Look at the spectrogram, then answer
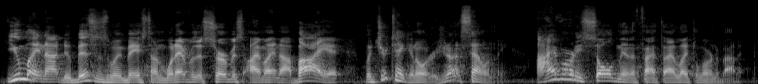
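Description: A middle-aged life insurance salesman guesting on a podcast talks very fast, his fairly low, fairly bright voice swinging widely in pitch. He's casual and persuasive, with a blunt, emphatic style full of slang and profanity.

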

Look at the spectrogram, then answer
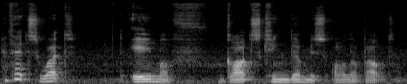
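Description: Low-pitched man, reflective devotional. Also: lively intonation, slight background noise. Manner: measured and reflective, repeats phrases for emphasis. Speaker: preacher giving a podcast devotional.

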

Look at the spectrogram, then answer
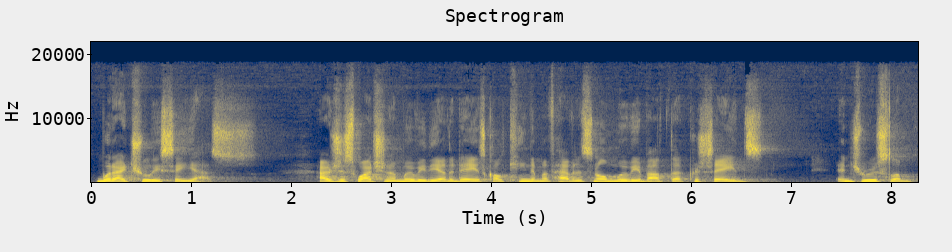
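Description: A man's voice: a little high, steady tone, a little fast, big-room sound. A pastor delivering a sermon to his congregation, earnest and emphatic, often restarting his phrases. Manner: earnest preaching with rising emphasis and frequent restarts.

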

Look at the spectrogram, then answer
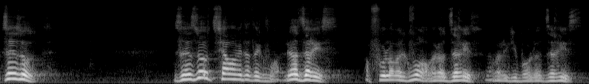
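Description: Very gravelly, husky rabbi teaching. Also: male voice, high-pitched. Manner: lively, acts out both sides of a dialogue with rhetorical questions. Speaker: rabbi and yeshiva head. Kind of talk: Torah lesson to students.

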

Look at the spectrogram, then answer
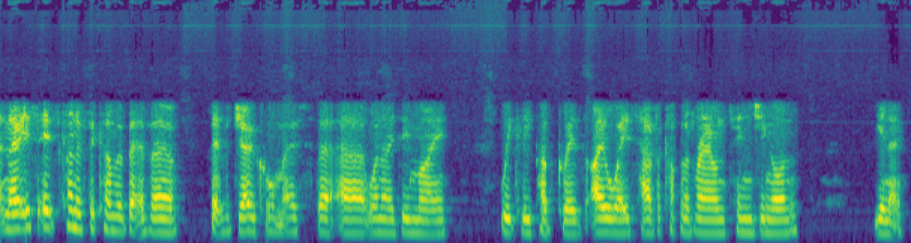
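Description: A woman co-hosting a casual podcast chat, chatty and quick to laugh. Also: deep voice, creaky. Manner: chatty, laughs easily, many fillers. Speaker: podcast co-host. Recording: tinny phone-like line.

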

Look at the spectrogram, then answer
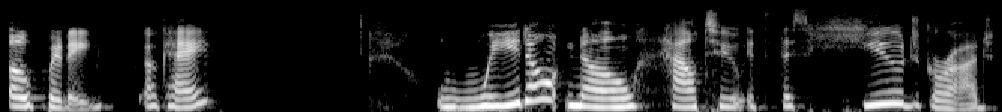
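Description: A high-pitched woman with a gravelly, fry-heavy voice rambles through a story on a casual chat show and wanders off on tangents. The sound is dull and slightly lo-fi, with a dry, close feel. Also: dry recording. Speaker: podcast co-host.

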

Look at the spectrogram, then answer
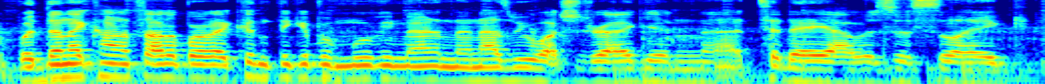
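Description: A man's voice: mid-range voice, level tone, fast, a little hiss or hum. A man hosting a music show in a laid-back, chatty way, laughing often as he talks about records. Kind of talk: casual chat. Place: treehouse restaurant and bar. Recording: music clearly behind the voice.

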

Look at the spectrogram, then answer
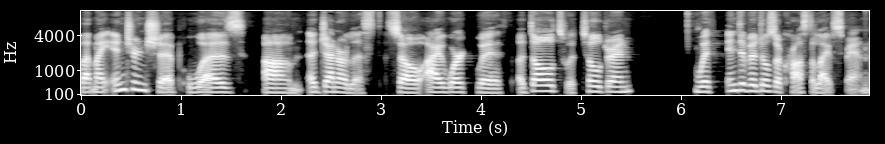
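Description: A woman's voice: fairly low pitch, gravelly, no echo, studio quality. A woman in her thirties from Miami, a guest psychologist on a podcast, explaining things in a thoughtful way with a lot of "like". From Miami, United States. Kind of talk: podcast interview.

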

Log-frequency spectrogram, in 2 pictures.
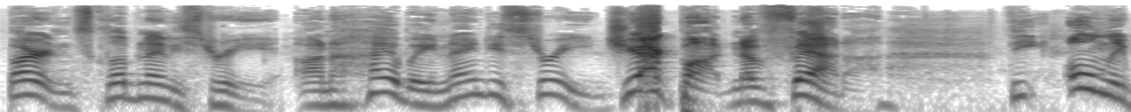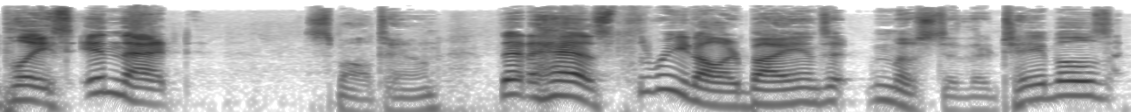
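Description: A man in casual, crude group banter as a podcast co-host, excitable and often repeating himself. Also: sits high, no room sound. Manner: excitable, repeats himself, acts out sound effects.

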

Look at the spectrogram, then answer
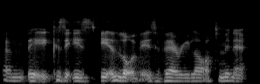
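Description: A woman's voice: deep voice, level tone, quick pace. A British woman in her thirties, a voice actress answering interview questions in a chatty way with frequent ums. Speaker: voice actress guest.

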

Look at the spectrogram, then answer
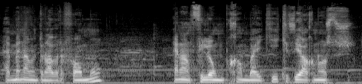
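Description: A young man telling a slangy story in a relaxed chat, laughing now and then, on a radio podcast. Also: on the low side. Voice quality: laid-back slangy, laughs often. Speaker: podcast guest. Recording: music playing underneath.

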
